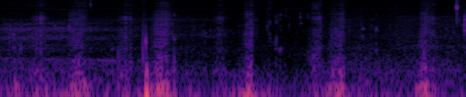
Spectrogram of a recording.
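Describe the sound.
Biting into and chewing a raw shallot produces a few crisp, moist crunches in an uneven rhythm, fairly faint, with soft chewing between the bites.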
